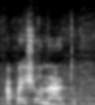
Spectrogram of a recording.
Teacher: Percebe-se que o som do i quase nem aparece. Se o i, no caso, tivesse o som mais forte e mais demorado, a palavra seria pronunciado assim, apaixonado, e não apaixonado. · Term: semivogal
